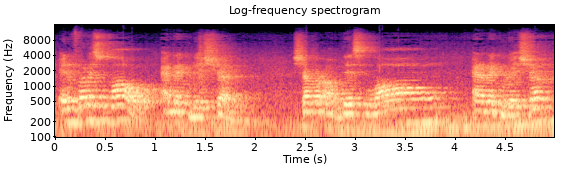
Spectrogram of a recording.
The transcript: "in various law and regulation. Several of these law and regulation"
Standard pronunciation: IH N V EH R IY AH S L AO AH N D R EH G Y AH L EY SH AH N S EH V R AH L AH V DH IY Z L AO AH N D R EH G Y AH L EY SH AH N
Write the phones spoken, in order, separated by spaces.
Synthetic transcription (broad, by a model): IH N F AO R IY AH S L AO AH N D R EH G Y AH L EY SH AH N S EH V AH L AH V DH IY S L AO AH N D R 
